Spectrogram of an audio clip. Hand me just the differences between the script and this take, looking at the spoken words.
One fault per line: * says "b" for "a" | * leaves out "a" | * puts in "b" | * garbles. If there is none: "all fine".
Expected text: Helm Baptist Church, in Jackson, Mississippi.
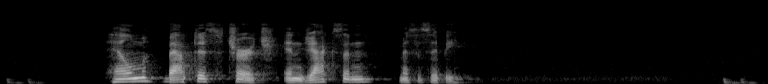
all fine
